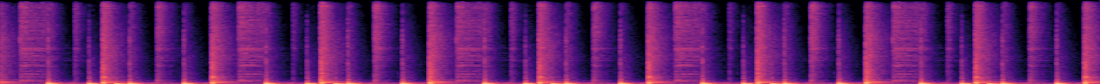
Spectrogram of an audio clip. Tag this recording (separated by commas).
Drum, Snare drum, Percussion, Drum kit, Rimshot, Bass drum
